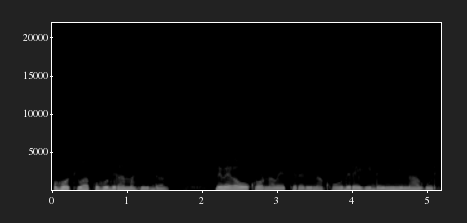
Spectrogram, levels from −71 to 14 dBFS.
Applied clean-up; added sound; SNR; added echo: none; none; none; none.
